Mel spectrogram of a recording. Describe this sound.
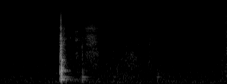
Hitting Small Wooden Crate With Hand
Man knocking his hand off a small wooden box.
Hand, Crate, Hit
